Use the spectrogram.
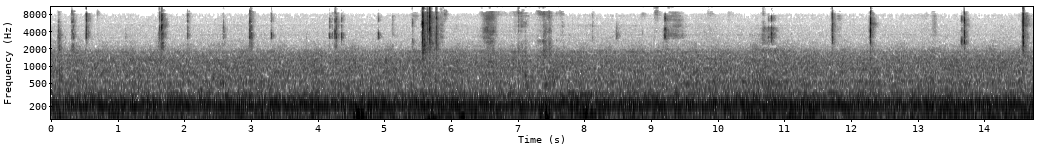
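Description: The thin blade tip of small scissors scores lines into a solid mint-and-white striped soap bar held in hand. Brief, dry scratching clicks with a bright edge come at irregular intervals over a steady low hum, with a few sharper scrapes standing out.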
